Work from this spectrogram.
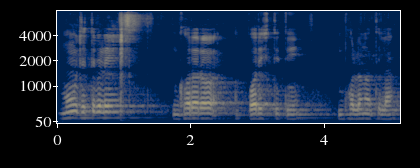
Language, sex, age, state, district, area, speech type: Odia, male, 18-30, Odisha, Kandhamal, rural, spontaneous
